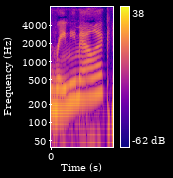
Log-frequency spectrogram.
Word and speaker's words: Rami Malek: Is it Rami Malek? – Yep.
